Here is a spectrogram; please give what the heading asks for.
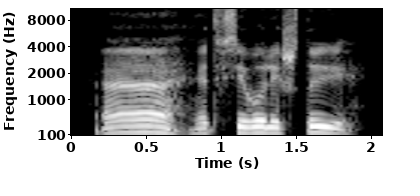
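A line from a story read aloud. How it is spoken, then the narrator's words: Disappointed sigh. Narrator (Russian): разочарованно вздохнул я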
